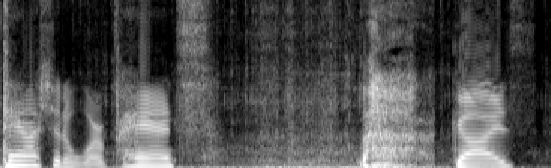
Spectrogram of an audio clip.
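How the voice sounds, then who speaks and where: A man's voice: high-pitched, drawn-out words, fairly bright tone, slight background noise. A young man vlogging outdoors on a camera mic, swearing and joking at himself while in pain. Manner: swearing, pained and self-mocking. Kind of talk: casual vlog talk to camera.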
